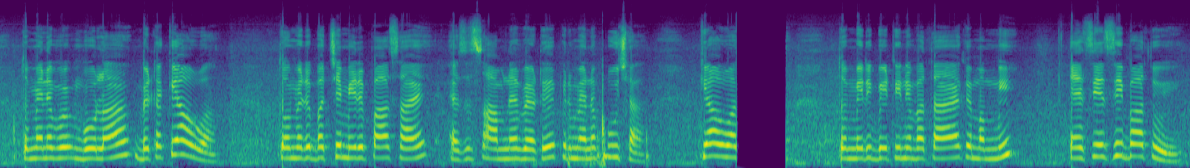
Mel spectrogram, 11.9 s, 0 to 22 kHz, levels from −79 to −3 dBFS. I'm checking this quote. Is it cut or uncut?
uncut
